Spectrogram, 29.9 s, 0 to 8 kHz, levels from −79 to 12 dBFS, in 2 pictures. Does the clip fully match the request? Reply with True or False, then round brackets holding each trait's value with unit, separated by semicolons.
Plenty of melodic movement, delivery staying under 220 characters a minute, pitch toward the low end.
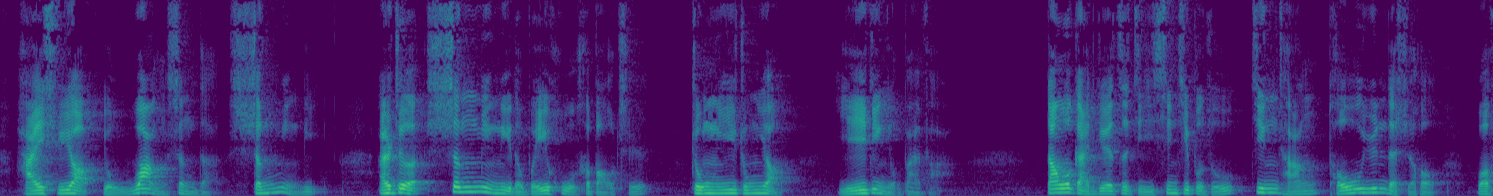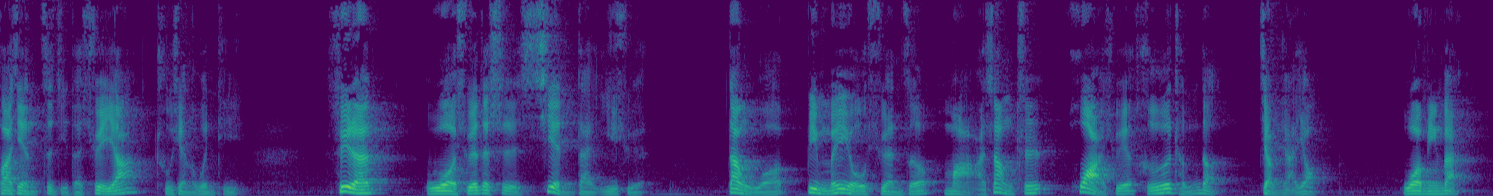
True (5.7 semitones; 185 characters per minute; 115 Hz)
